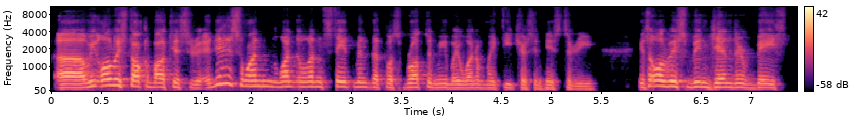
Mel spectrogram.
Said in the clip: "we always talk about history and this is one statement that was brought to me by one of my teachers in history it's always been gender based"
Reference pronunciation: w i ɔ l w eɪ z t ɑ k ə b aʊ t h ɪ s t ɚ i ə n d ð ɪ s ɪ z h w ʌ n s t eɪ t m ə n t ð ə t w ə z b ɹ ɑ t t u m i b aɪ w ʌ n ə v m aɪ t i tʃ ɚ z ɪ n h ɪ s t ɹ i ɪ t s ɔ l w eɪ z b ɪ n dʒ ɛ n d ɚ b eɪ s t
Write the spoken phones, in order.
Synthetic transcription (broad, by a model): w i ɔ l w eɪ s t ɑ k ə b aʊ t h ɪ s t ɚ i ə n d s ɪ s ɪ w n w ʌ n s t eɪ t m ə n t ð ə t w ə s b ɹ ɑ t t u m i b aɪ w ʌ n ə v m aɪ t i tʃ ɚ s ɪ n h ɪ s t ɹ i ɪ t s ɔ l w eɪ s b ɪ n dʒ ɛ n d ɚ b eɪ s t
